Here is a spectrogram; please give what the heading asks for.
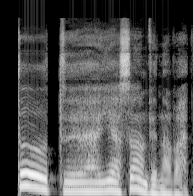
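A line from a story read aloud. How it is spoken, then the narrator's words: Sighing. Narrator (Russian): вздохнул Хьюго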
